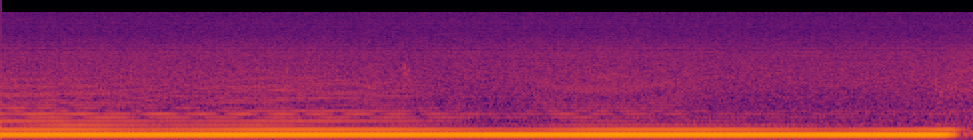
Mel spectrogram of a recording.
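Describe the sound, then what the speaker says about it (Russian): A sustained A note given for tuning a bass guitar, a steady low droning tone with strong harmonics held evenly for about six seconds before cutting off, alone with no talk. "Я дам вам ля для настройки."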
